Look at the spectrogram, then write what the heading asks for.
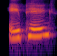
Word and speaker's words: APIG: committee for inviting um apig that's what we're gonna that's how we're gonna pronounce our acronym uh to speak at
